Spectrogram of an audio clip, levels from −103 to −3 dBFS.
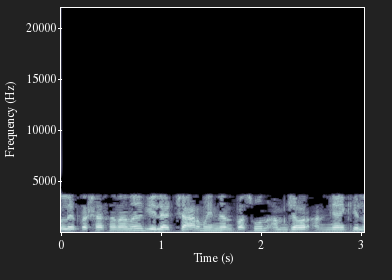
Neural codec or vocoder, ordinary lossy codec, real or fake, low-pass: none; none; real; 3.6 kHz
